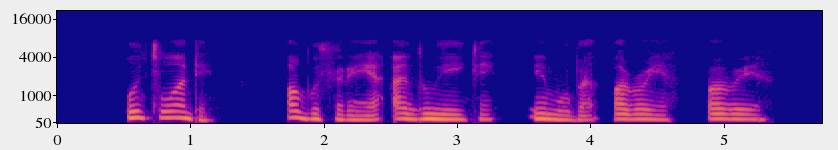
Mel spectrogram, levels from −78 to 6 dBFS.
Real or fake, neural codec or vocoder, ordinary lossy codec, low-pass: fake; codec, 16 kHz, 1 kbps, X-Codec, HuBERT features, trained on balanced general audio; none; none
